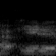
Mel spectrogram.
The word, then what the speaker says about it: Hapkido: But your old karate, your taekwondo, your hapkido, like that sort of Hapkido? Korean, yeah, it's Korean, that's how it's actually Oh, pronounced.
